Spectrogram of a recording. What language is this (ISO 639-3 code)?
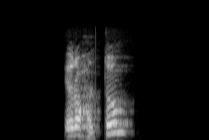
kab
